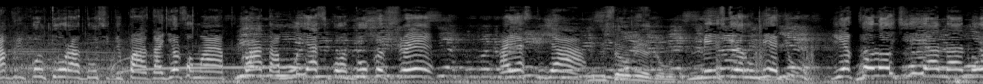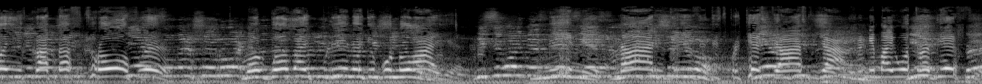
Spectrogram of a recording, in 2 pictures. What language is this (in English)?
Romanian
